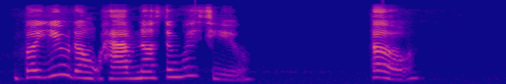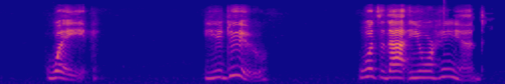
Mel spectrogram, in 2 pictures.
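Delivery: slow, drawn-out, put-on Southern character drawl. Voicing a game character who questions a student: Southern accent for a character. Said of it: "really hard doing the Southern accent with him".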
